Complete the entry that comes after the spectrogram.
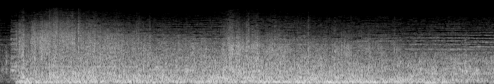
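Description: Loud, sustained rumbling thunder rolls on without a break, a dense, deep roar with crackling texture that swells slightly midway and stays powerful throughout.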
